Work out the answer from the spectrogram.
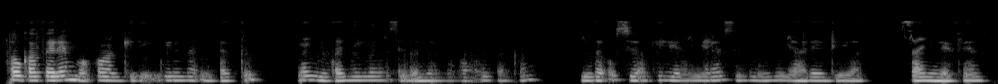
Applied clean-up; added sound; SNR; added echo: neural mask model DeepFilterNet 3.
